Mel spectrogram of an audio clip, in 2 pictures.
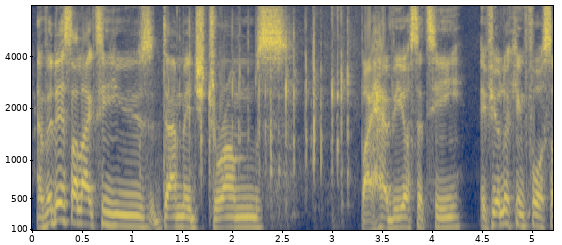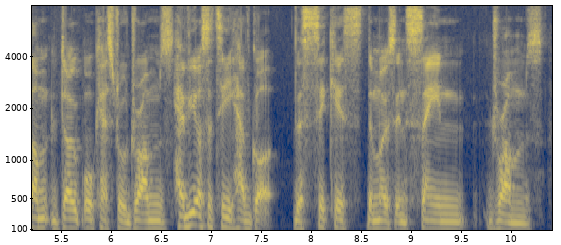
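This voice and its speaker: A man's voice: medium pitch, moderate pace, darkish tone. A man presenting a casual music production tutorial in an enthusiastic, slangy way. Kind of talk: casual video tutorial narration.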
